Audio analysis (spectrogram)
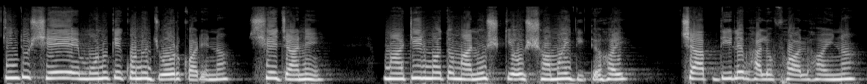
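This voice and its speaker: A woman narrates a cartoon story from a script. Her voice is high and very smooth, with a mellow, rounded tone that suits a storybook. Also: steady tone, measured pace.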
